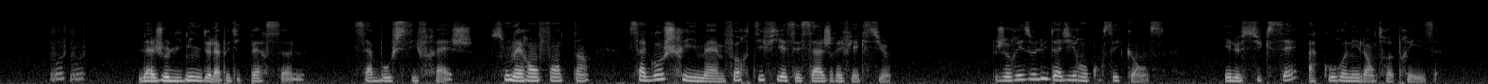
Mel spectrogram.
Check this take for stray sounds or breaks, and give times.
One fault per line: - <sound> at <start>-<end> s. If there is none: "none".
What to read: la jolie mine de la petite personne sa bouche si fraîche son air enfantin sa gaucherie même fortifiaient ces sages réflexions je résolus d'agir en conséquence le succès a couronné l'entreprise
- laugh at 0.5-0.9 s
